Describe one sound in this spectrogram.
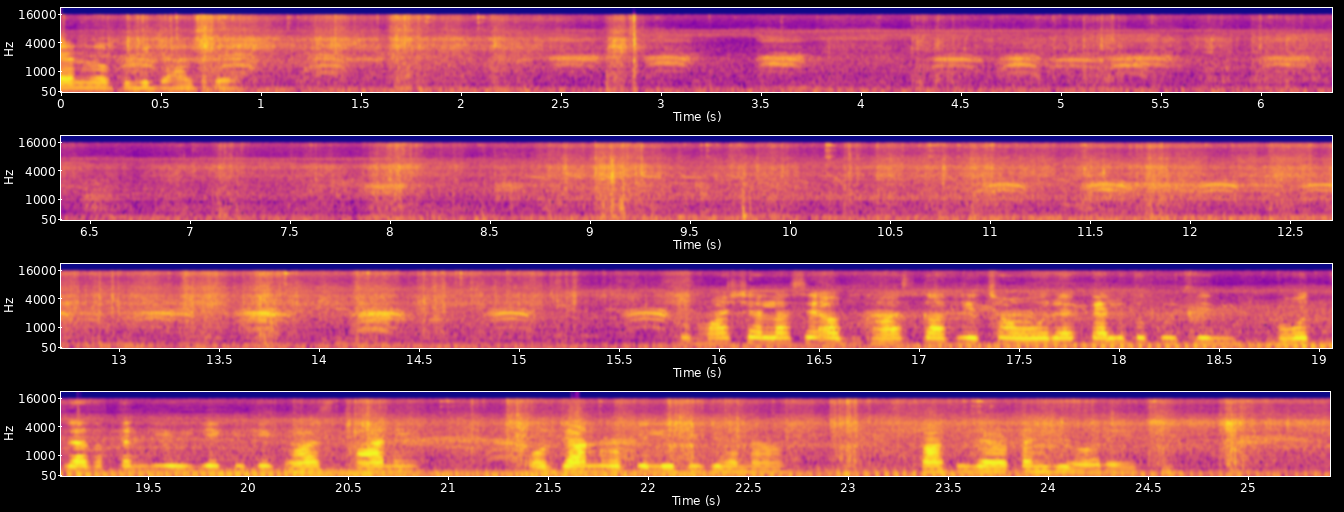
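Leafy stems snap and rustle as a woman picks greens by hand.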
